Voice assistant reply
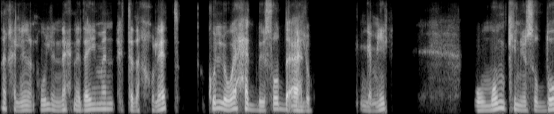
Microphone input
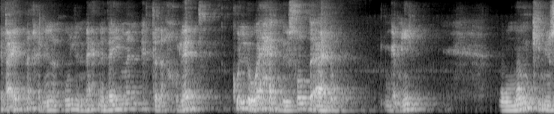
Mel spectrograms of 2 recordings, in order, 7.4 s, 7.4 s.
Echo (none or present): present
